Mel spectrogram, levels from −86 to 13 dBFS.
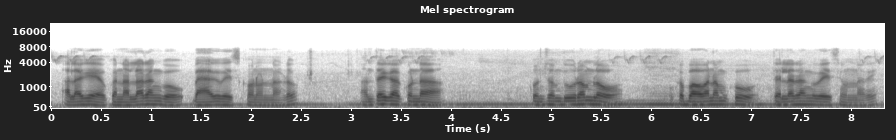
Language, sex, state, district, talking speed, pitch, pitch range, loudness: Telugu, male, Telangana, Mahabubabad, 115 wpm, 115 Hz, 100-125 Hz, -19 LUFS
